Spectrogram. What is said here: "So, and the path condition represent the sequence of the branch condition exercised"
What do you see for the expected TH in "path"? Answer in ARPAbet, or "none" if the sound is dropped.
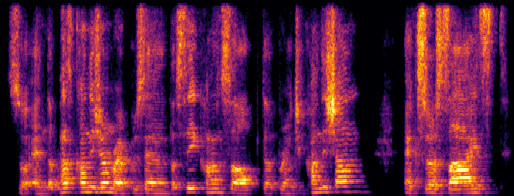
S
